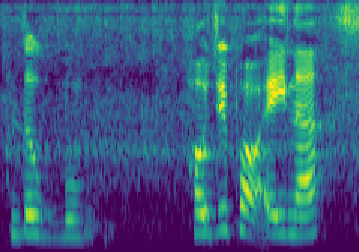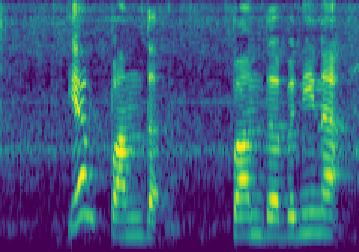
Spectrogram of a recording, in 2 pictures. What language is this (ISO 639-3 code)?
mni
